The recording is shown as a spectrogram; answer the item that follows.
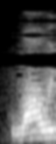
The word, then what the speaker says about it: Lolli: Lolli, like lollipop.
